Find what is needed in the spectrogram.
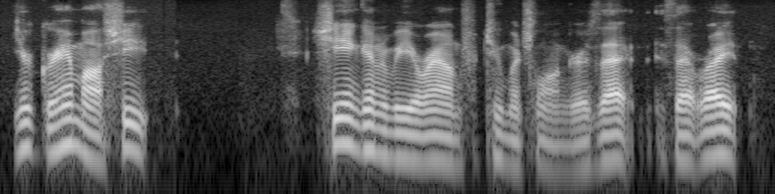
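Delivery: quick stage whisper. Player leans over to Allison to talk about his price, half-whispering. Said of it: "lean over and whisper like".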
